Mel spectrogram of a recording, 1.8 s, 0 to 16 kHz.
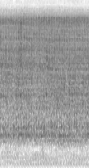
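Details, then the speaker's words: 2001 Honda CH80 scooter after tune-up with cleaned pilot and main jets (previously idled only with electric choke on): steady, even, fast light idle off the choke with no hunting or stumbling; normal idle. "this bike if there are no leaks vacuum leaks should idle like this all day long"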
